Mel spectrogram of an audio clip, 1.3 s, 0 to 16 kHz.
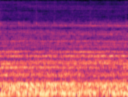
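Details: Vevor 5 kW 12 V diesel heater, tank-mounted on a trailer and without a muffler: steady, even low exhaust rumble with a constant hum above it, no surging or popping. Normal running.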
